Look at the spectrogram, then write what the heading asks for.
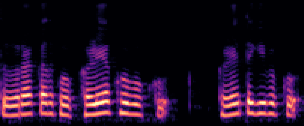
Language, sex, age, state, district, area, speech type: Kannada, female, 60+, Karnataka, Gadag, urban, spontaneous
